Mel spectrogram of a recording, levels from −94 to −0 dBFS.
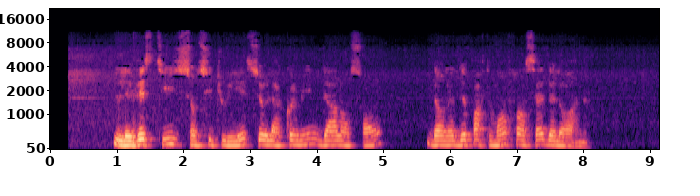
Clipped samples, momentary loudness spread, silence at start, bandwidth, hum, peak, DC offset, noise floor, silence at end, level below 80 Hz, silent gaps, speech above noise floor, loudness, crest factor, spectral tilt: under 0.1%; 13 LU; 0.3 s; 11 kHz; none; 0 dBFS; under 0.1%; -60 dBFS; 1.1 s; -56 dBFS; none; 41 dB; -20 LUFS; 20 dB; -7 dB/octave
